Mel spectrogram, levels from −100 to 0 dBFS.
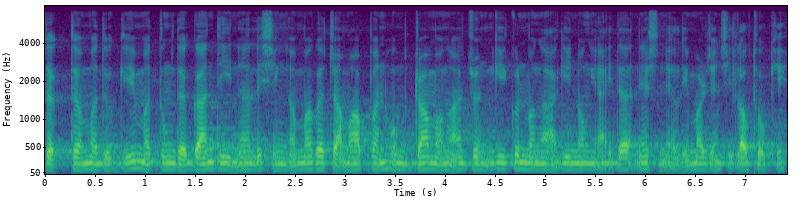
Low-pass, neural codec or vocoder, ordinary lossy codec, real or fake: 7.2 kHz; none; none; real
